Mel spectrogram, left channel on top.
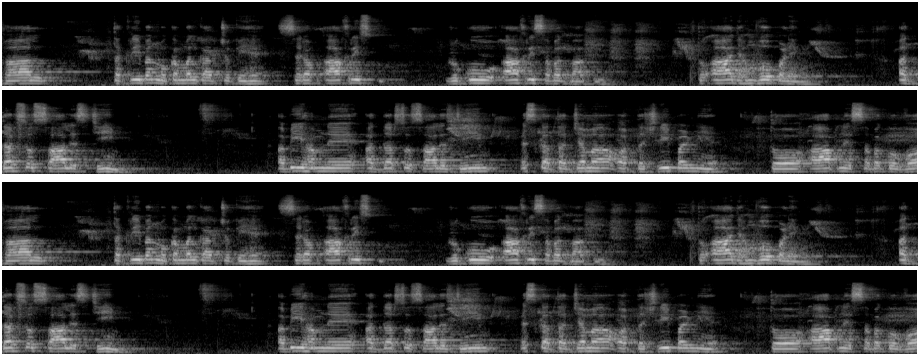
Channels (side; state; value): both; identical; correlation 1.00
